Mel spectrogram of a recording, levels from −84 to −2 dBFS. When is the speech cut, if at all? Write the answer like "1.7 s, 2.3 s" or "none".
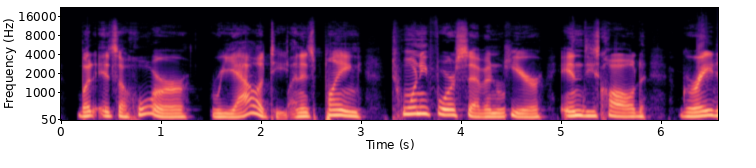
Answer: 2.3 s, 4.4 s, 4.9 s, 5.4 s

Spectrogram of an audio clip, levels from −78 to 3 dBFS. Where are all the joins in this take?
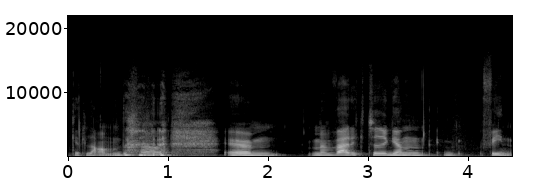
none

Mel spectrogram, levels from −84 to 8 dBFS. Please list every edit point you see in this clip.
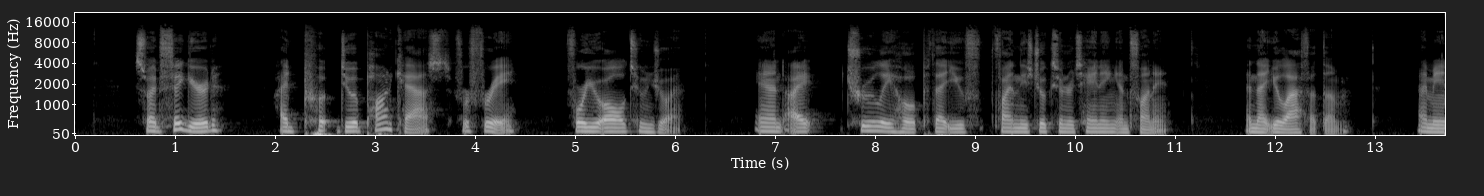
none

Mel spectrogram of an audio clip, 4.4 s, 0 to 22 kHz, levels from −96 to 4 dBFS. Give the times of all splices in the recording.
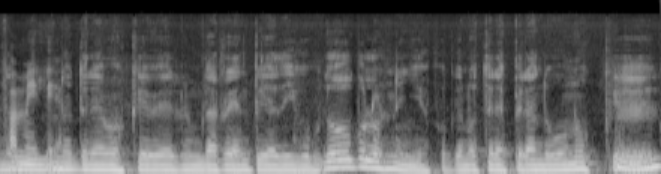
1.7 s, 2.2 s

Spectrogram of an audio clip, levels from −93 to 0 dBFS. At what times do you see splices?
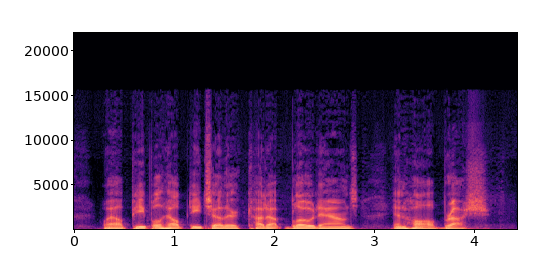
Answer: none

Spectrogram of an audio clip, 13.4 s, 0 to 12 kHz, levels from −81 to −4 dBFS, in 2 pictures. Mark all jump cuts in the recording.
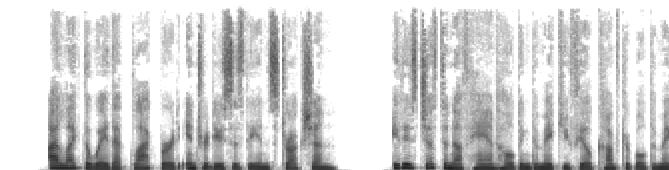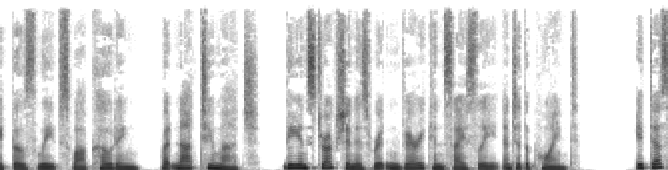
9.3 s

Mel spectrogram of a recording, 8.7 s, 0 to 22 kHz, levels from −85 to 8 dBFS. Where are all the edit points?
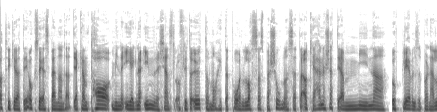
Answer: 7.8 s

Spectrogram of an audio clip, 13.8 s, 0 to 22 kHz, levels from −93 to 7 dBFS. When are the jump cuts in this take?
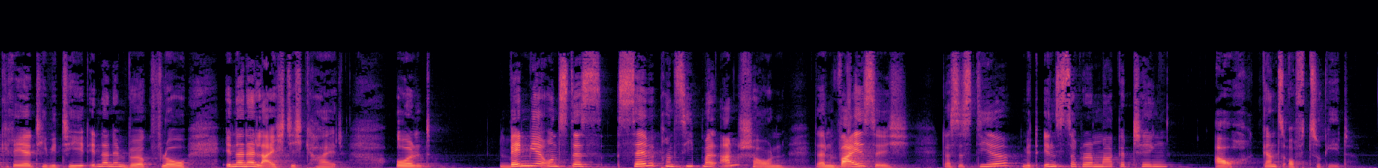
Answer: none

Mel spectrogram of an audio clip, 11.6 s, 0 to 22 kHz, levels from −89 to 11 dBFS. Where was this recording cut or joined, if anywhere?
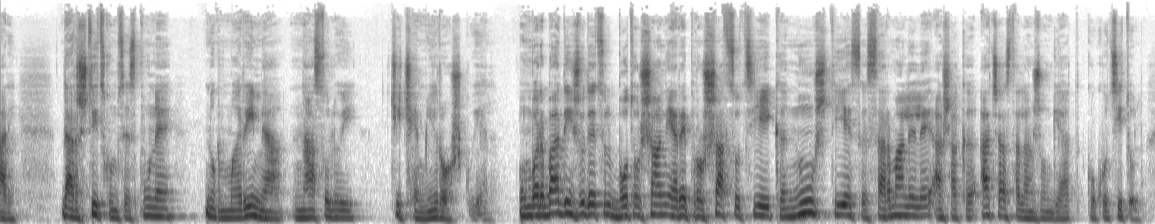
2.2 s, 8.6 s

